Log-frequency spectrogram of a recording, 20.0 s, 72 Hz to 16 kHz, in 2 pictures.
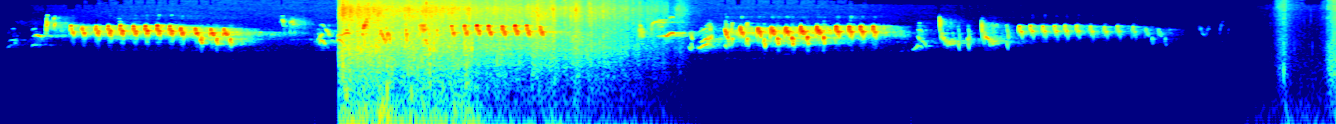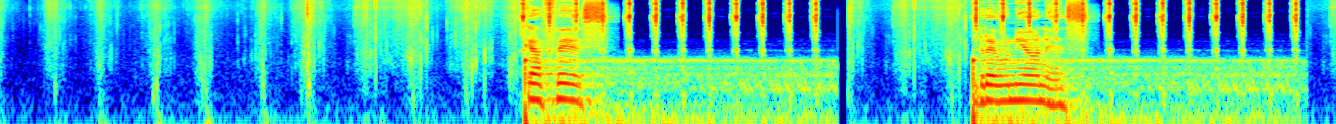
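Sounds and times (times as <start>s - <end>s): bird singing trilled phrases: 4.8s - 8.6s.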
